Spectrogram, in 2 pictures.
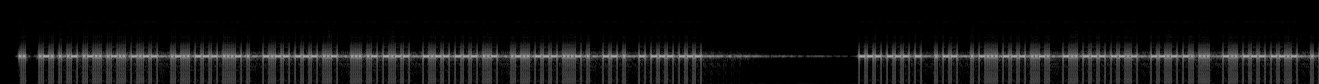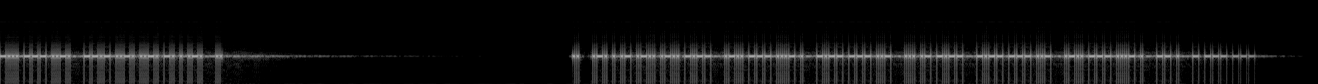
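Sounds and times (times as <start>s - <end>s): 
morse code beeps: 0.4s - 7.1s, 8.6s - 15.4s, 18.9s - 25.7s.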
